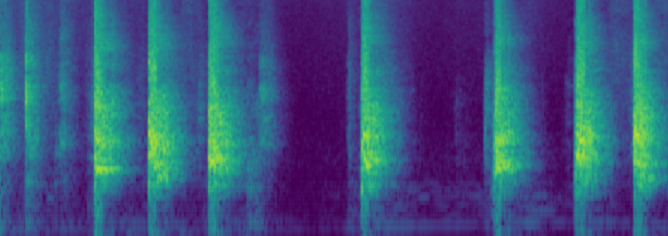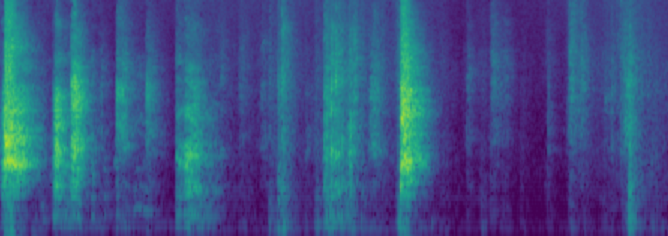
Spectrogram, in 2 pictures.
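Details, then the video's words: Female Staffordshire Bull Terrier, agitated, letting out a long series of sharp, loud barks and yelps at irregular intervals, some in quick pairs, mixed with softer mutters and grumbles, in a quiet indoor room. "Agitated Staffy makes funny noises"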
